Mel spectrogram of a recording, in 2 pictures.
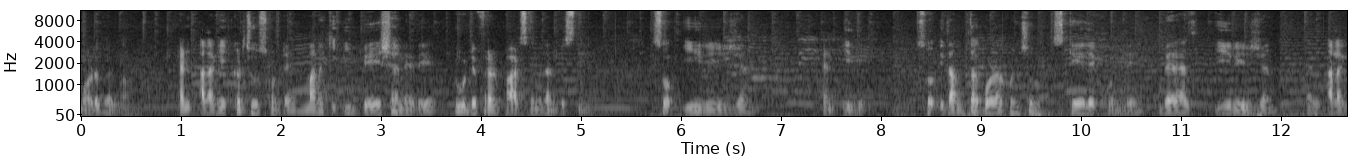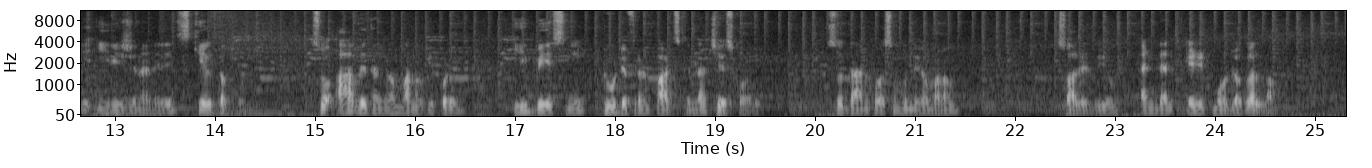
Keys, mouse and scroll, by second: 0.5 scroll up 1, 1.0 shift+middle click, 5.1 click, 6.9 click, 9.4 click, 10.6 click, 12.1 click, 13.6-14.2 scroll down 1, 17.1-17.5 scroll down 2, 17.6 middle click, 19.2 scroll up 1, 19.5 Tab, 21.2 z, 22.8-23.8 scroll up 1, 23.8 click.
